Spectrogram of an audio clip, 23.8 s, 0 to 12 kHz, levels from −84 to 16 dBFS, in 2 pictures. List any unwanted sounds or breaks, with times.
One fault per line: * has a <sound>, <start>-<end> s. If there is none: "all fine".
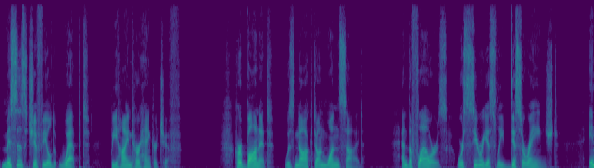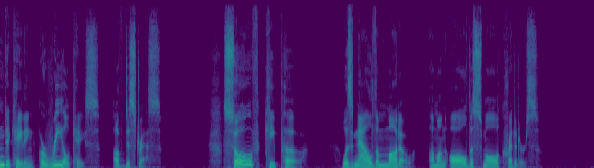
all fine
